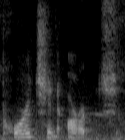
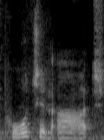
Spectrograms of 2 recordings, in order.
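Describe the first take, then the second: First: It is said in an American accent. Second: It is said in an Australian accent. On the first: The two words rhyme. "this is an American book, I think, so it would be porch and arch, which kind of rhyme" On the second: The two words do not rhyme. "don't rhyme in my Australian accent"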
